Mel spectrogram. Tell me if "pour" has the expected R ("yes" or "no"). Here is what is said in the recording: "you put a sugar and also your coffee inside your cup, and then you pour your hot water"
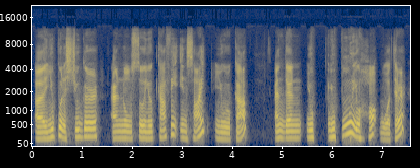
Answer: no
